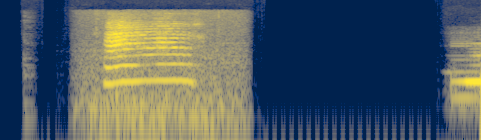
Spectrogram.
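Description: A single recorded cat meow, under a second long, rising slightly and then falling in pitch, the sound of a production-company logo with a cat's face.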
